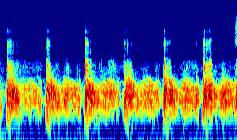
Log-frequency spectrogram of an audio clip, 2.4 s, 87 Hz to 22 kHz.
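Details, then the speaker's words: Handheld fetal Doppler at 24 weeks of pregnancy, returning to the fetus after the maternal pulse of about 77: rapid, regular galloping whooshes at about 150 a minute, a normal fetal heartbeat with good rhythm. "we can hear that gallop. So that's a really good rhythm."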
